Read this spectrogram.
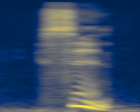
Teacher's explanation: The two T sounds can be tricky. The first T in isn't is often a stop T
